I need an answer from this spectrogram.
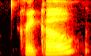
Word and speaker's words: Krakow: Krakow. Oh. Yeah, like Draco.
